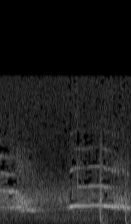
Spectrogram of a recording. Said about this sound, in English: Then you hear it, the cry of a woman out in the surf.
